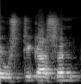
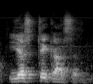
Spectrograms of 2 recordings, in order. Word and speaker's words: Yastikasana: I always say Ustikasana, stick pose, but actually it pronounced as Yastika. Yastika. Yastika, not Ustika, but Yastika. So Yastika, Ustra, and Utkatasana. So minor correction on Yastikasana.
